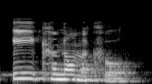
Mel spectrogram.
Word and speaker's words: economical: It's economical. It's economical. Some people say economical, Some people say economical. Important that the stress is on the first syllable.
